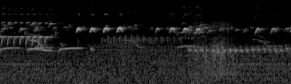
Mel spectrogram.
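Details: Canary in breeding season, S A: a run of short, bright, evenly spaced high chirps, about six to a second, after a brief buzzy trill and a thin sustained whistle, over faint background hiss.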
